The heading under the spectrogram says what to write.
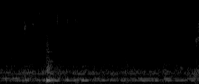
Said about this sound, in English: I buy it frozen, and then I just kind of fill it with water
